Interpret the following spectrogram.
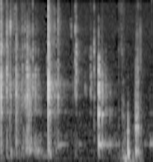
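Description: A plastic water bottle's screw cap being twisted and worked open by hand, giving a few irregular plastic clicks and knocks.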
